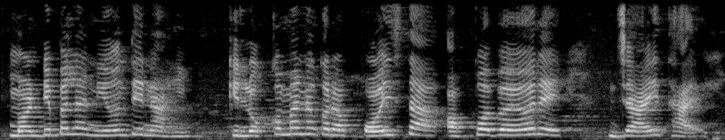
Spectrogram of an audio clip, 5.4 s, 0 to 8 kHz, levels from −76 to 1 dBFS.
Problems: constant background noise, continuous background conversations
